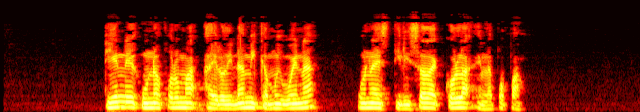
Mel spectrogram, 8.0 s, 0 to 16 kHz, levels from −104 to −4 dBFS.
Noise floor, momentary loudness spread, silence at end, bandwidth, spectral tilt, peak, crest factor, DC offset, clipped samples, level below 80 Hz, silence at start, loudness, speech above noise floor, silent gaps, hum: -80 dBFS; 10 LU; 1.5 s; 7.6 kHz; -7 dB/octave; 0 dBFS; 16 dB; under 0.1%; under 0.1%; -58 dBFS; 1.3 s; -16 LUFS; 65 dB; none; none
